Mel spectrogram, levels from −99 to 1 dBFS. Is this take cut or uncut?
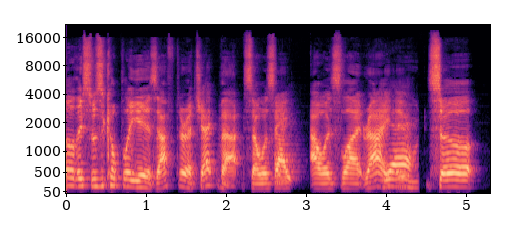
cut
